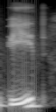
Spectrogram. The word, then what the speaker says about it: bathe: बेद जो वर्ड है BATHE, उसको हम प्रोनाउंस करते हैं बेद, और BATH जिसको हम बाथ प्रोनाउंस करते हैं।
